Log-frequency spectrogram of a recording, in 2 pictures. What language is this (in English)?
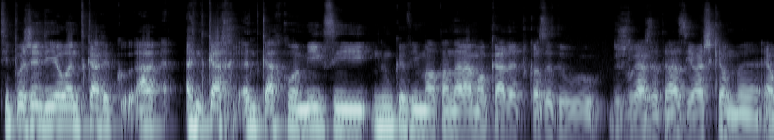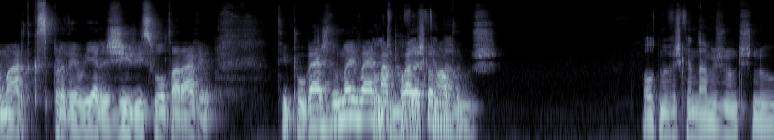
Portuguese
